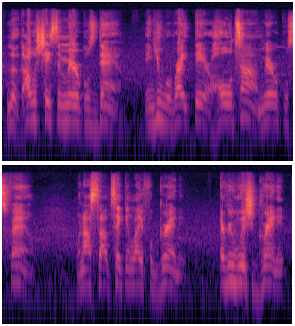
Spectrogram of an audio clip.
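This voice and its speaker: A man in his thirties gives a steady, reflective spoken word piece at a stand mic. His voice sits slightly high for a man. Faint noise drifts in around him on the open rooftop. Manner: steady, heartfelt, reflective delivery. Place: city rooftop, outdoors.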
